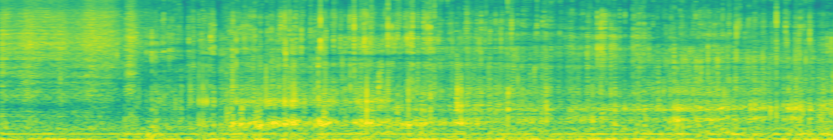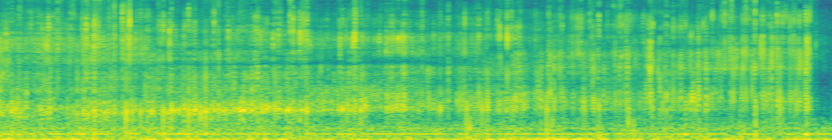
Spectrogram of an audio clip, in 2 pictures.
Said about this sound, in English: And we're going to have to do a one-handed pour. So I'm going to put the teapot here. I'm going to grab a towel. Our water is now good. And here we go. The pour.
